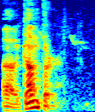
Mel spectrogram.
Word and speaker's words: Gunther: War II um you play as welen gun Gunther yeah yeah that's how you say his name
